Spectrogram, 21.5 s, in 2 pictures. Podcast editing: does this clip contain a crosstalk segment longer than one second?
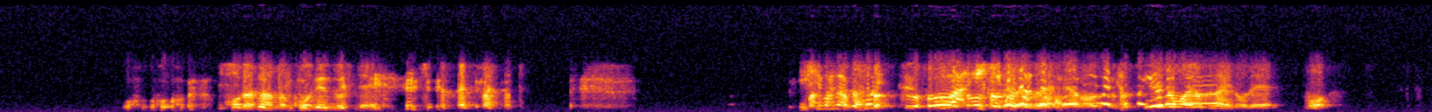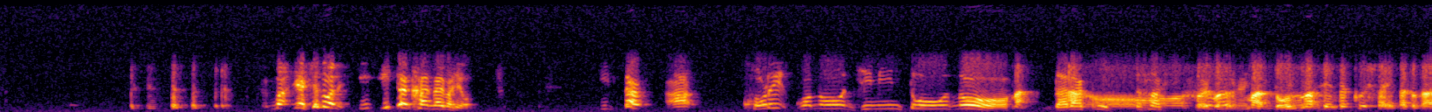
Yes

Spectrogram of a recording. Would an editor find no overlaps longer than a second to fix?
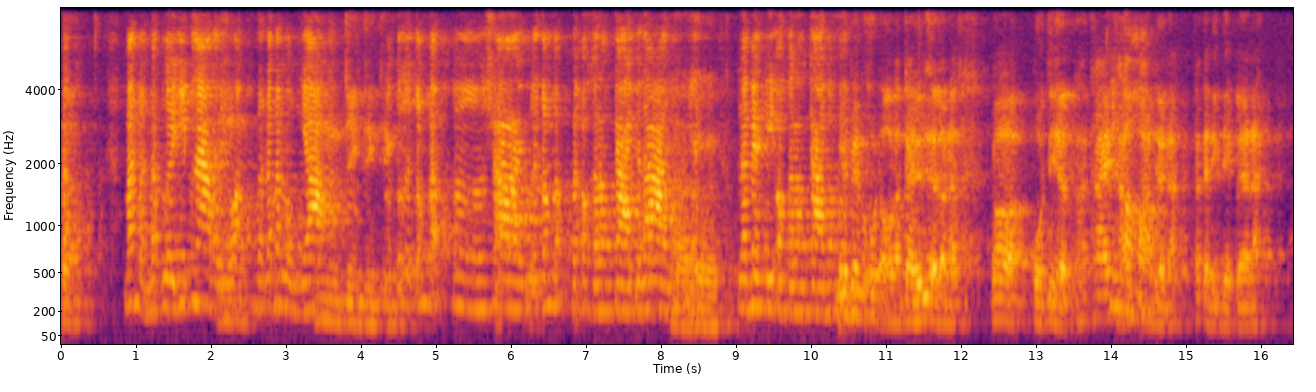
Yes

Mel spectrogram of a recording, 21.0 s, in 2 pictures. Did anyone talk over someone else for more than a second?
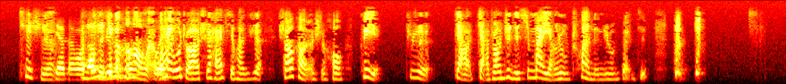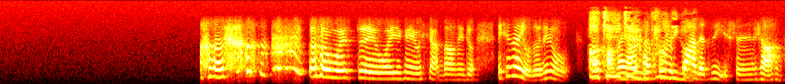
Yes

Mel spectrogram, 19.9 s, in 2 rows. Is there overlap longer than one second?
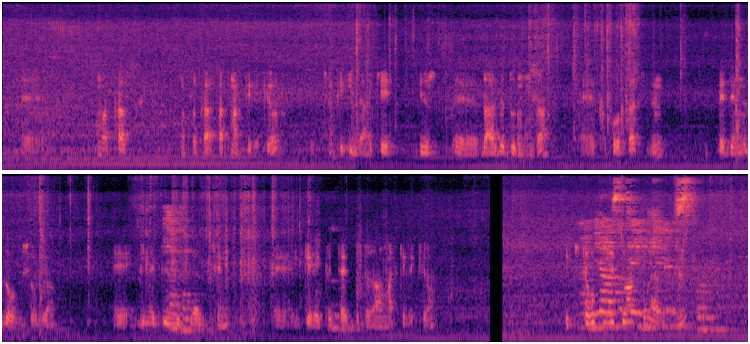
Yes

